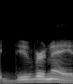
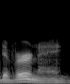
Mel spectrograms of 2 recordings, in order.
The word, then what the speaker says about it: DuVernay: Gotta say it right, DuVernay. It ain't DuVernay, DuVernay.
